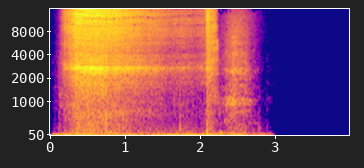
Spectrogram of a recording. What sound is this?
A bicycle pump recorded with a Zoom H6 and a Beyerdynamic MC740.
